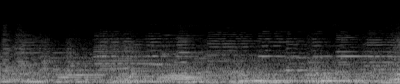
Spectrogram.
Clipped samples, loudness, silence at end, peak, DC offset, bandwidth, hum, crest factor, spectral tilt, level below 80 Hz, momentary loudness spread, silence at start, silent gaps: under 0.1%; -28 LUFS; 0 s; -14 dBFS; under 0.1%; 7.2 kHz; none; 14 dB; -9 dB/octave; -42 dBFS; 3 LU; 0 s; none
